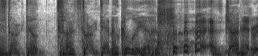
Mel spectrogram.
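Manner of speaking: deep movie-trailer credit; low, portentous announcer read; mock epic cast announcement.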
